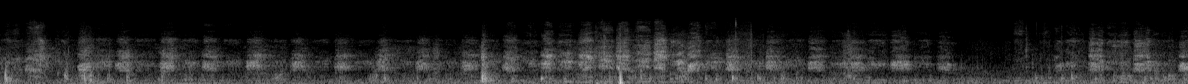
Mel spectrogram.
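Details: Playing bulldog indoors in a basement, steady fast panting pulses over twelve seconds, scattered clicks and one sharp tap near the middle.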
